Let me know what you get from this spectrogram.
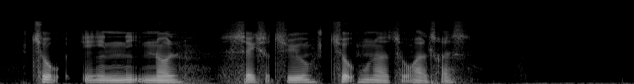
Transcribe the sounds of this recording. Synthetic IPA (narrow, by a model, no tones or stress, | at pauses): t͡sʰo̝̰ːe̝nːḭːnɔ̽lseɡ̥sɒ̽t͡sʰyːʊət͡sʰo̝̰ːhunɐðˠɒt͡sʰo̝̰ːɒhælt͡sʰʁas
